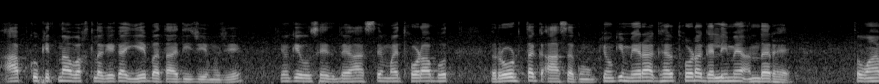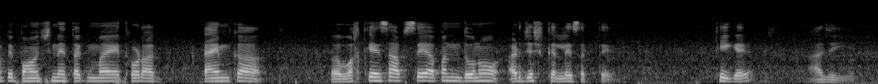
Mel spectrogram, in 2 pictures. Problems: constant background noise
